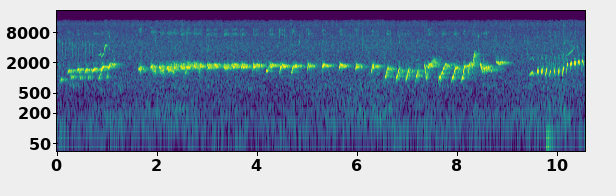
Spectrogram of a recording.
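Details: White-rumped shama singing a training song filled with imitations of kapas tembak and cililin canary: rapid runs of short repeated notes, a long steady trilled passage, then falling slurred notes and a quick rising series at the end.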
